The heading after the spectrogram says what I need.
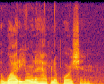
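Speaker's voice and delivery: soft, hushed stage whisper. Retelling what a nurse asked on the phone: imitating a nurse half-whispering. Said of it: "started whispering to me".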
